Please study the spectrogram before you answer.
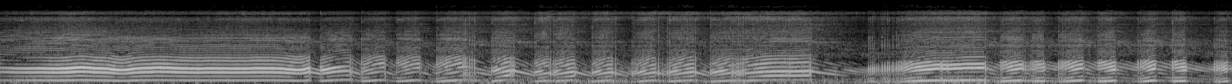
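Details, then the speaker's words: Chainsaw ("400") with 28-inch bar and full-chisel, full-comp chain bucking a storm-felled tree: engine note dips and recovers in a steady rhythm as the chain bites, pulling strongly without stalling; healthy saw cutting under load. "If you're still watching, that's a 28-inch bar on the 400 that I'm running, full chisel, full comp chain. Saw has no problem pulling that son of a gun, man."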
